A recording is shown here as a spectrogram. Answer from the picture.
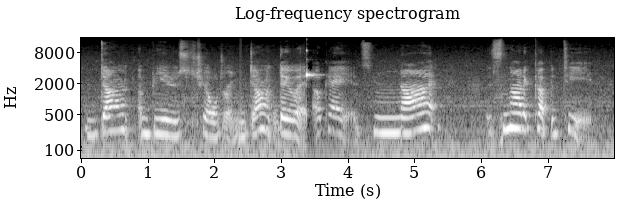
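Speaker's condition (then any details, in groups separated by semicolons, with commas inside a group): Cerebral palsy; affects balance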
